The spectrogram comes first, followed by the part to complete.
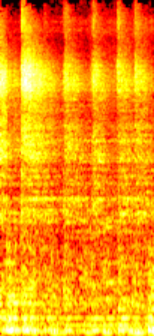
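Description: Loud dragon-dance procession music: a steady drum-driven beat with repeated cymbal crashes, the crashes thinning out in the middle.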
